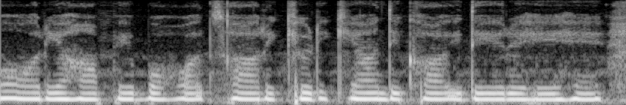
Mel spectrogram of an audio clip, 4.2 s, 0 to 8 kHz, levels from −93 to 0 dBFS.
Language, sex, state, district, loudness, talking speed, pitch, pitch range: Hindi, female, Himachal Pradesh, Shimla, -12 LUFS, 145 wpm, 175 Hz, 170-180 Hz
